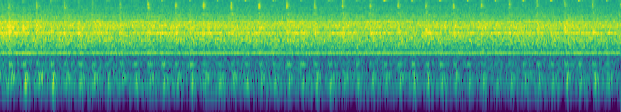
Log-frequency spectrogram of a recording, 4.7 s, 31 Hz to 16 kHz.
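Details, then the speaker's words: Wanhao 4DS 3D printer extruder: faint uneven clicking about twice a second over thin steady hum as the extruder stepper motor skips; extrudes only when the brown motor cable is held, cable replacement expected to fix. "pretty sure it's this brown cable that is causing a problem, but of course now, there we are, it's extruding now, but I'm to hold it in a odd position. So I'm pretty sure when I replace this cable, it's going to fix it."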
